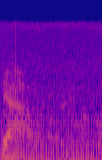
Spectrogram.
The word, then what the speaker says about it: Dow: ¿Doe o Down? Ok, se pronuncia Down.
